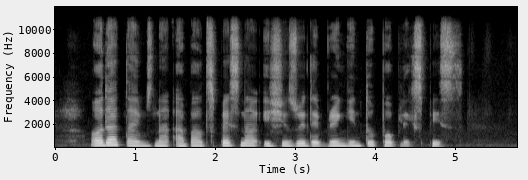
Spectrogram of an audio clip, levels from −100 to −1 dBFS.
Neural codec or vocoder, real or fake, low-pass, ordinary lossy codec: none; real; 10.8 kHz; none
